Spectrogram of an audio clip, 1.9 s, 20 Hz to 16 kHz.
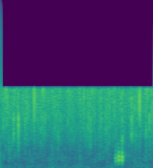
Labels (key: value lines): label: biophony, damselfish
recorder: SoundTrap 500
